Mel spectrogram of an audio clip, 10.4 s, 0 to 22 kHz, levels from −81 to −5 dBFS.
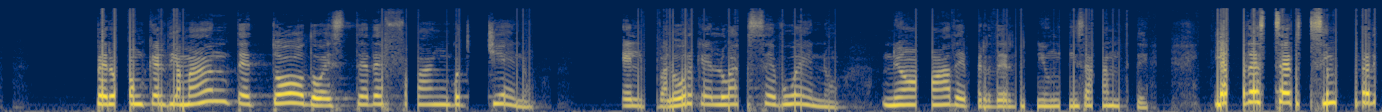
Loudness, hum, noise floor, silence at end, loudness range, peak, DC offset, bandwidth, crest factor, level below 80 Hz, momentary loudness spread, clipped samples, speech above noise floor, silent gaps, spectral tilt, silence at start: -16 LUFS; none; -56 dBFS; 0.05 s; 4 LU; 0 dBFS; under 0.1%; 16 kHz; 16 dB; -48 dBFS; 11 LU; under 0.1%; 40 dB; none; -5 dB/octave; 0.75 s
